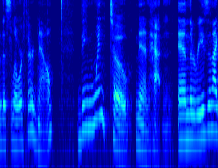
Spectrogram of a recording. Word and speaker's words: muito: So this is the very Portugal Manhattan, and it's pronounced muito, even though there's no N there, but it's just part of the pronunciation.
